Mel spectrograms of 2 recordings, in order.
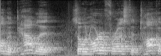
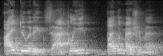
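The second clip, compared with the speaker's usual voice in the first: ordinary talk, nothing marked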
